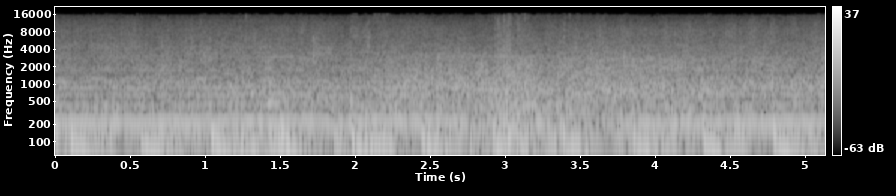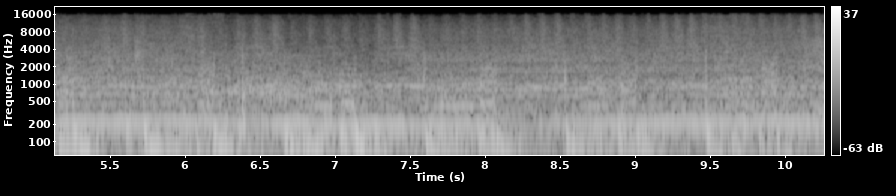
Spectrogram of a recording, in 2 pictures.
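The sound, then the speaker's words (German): A steady, droning car engine in a racing video game hums continuously at high revs, with a constant tonal whine, occasional tire noise and a dense wash of road sound throughout, no voices. “ich fahre einfach nur meinen Weg und die Motorradfahrer sind halt die Motorradfahrer irgendwie.”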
